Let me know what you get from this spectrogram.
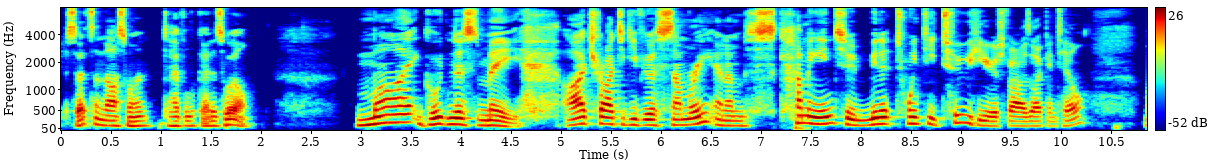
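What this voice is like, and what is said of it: Worn-out, strained voice. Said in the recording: “My voice is gone.”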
